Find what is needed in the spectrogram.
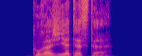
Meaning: inflection of couragiert: 1. strong/mixed nominative/accusative feminine singular superlative degree 2. strong nominative/accusative plural superlative degree
- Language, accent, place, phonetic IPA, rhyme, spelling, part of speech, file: German, Germany, Berlin, [kuʁaˈʒiːɐ̯təstə], -iːɐ̯təstə, couragierteste, adjective, De-couragierteste.ogg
